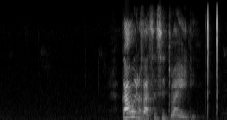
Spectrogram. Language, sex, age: Northern Sotho, female, 18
